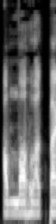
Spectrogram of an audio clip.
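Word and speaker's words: الله أكبر: yang kita ucapkan maka Hamzah washol tidak dibaca sehingga pengucapan yang benar jika kita mengumandangkan takbir dengan menyambung antara lafadz Allahu Akbar yang pertama yang kedua dan yang ketiga menjadi satu rangkaian adalah sebagai berikut allahu akbar allahu akbar allahu akbar bukan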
